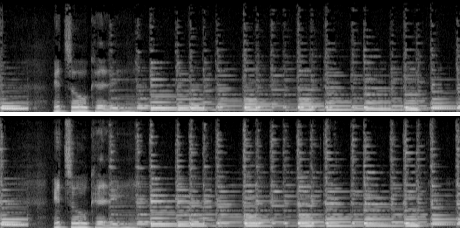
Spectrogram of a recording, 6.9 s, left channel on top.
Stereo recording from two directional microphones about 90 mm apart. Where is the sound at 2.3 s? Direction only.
30° left (ahead or behind).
